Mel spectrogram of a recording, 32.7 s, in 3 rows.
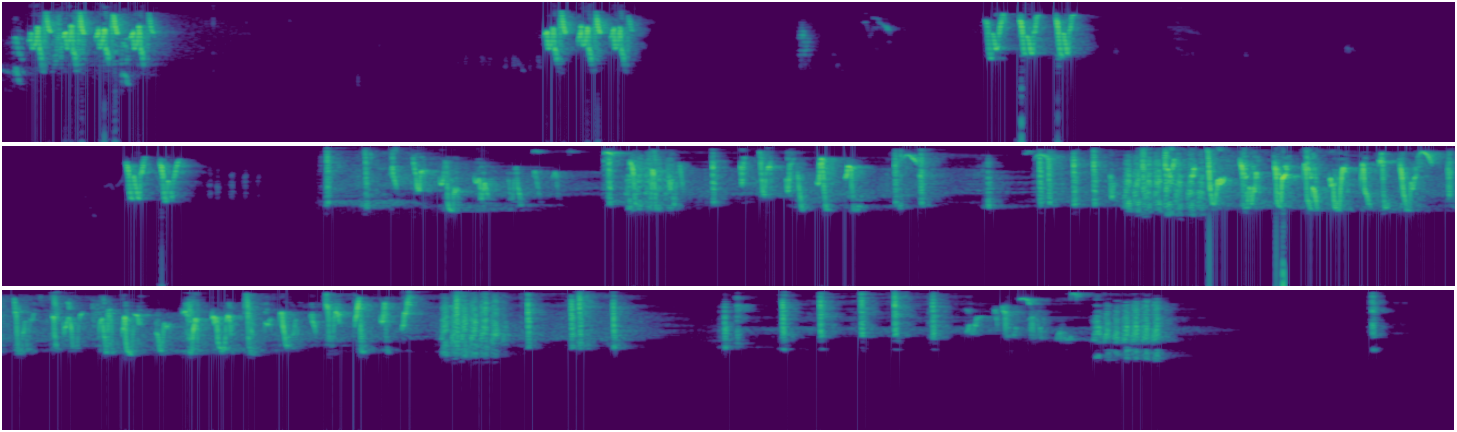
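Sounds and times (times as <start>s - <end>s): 
Phylloscopus fuscatus dusky warbler calling: 0.0s - 1.2s, 4.1s - 4.8s, 7.4s - 8.1s, 11.8s - 12.3s, 13.3s - 26.6s, 27.2s - 30.6s.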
